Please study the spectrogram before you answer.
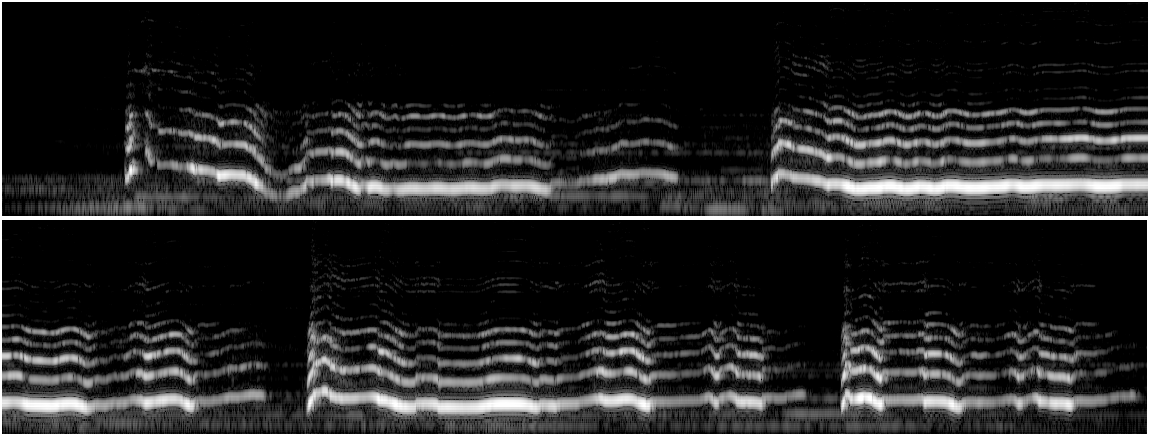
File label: howl; Emerdale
